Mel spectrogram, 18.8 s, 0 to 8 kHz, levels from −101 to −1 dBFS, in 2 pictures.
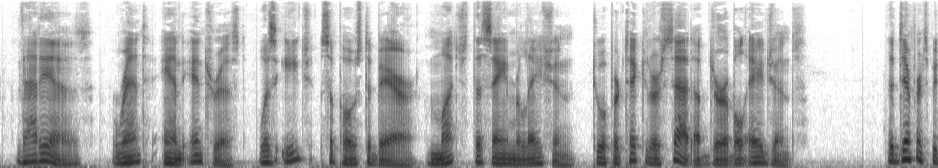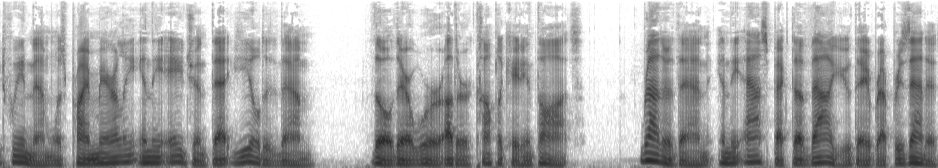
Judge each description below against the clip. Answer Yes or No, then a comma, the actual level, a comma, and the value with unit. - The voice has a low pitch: Yes, very low, 85 Hz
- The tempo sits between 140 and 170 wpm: Yes, average, 155 wpm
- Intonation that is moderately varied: No, wide, 6.1 semitones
